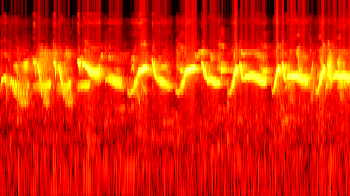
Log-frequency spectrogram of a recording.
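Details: Chinese hwamei, called "họa mi mộc" in Vietnamese, singing loud clear whistled phrases that slur up and down. Notes come in quick succession, about one and a half per second, with short pauses between bursts. The background is quiet.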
